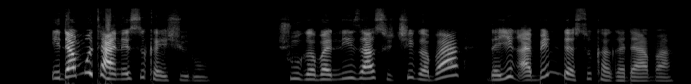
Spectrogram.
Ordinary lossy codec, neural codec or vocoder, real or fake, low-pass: none; none; real; 14.4 kHz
